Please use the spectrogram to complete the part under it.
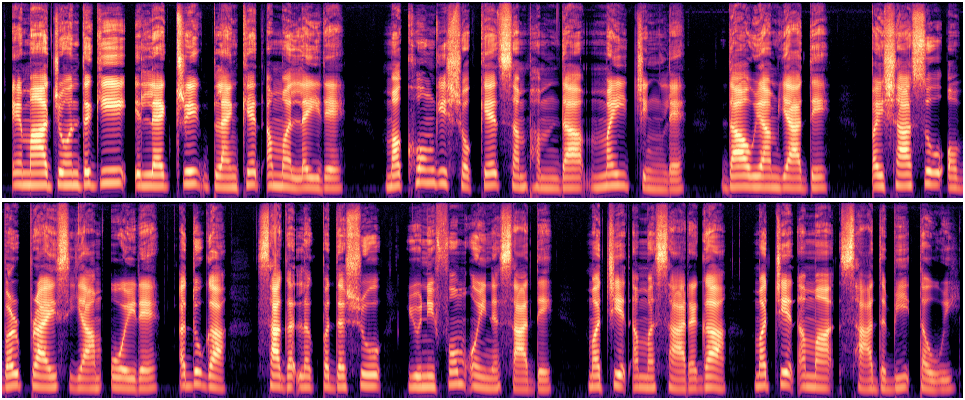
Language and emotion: Manipuri, neutral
